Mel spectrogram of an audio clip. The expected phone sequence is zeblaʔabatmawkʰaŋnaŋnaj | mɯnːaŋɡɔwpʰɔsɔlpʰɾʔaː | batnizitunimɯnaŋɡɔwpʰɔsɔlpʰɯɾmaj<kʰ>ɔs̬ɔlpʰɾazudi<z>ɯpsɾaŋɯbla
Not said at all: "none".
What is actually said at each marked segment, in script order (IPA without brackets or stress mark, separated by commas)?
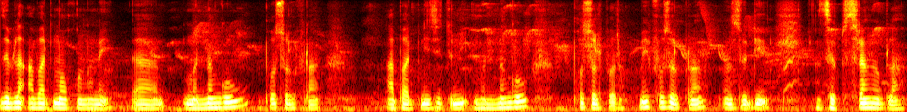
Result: pʰ, z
